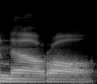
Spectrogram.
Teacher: تنوين فتحة changes to ألف مد whenever you stop at that word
